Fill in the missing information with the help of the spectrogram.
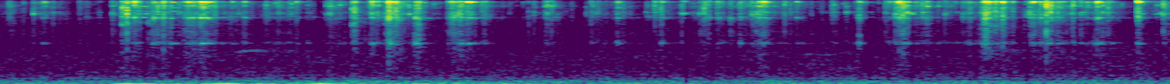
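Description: A stack of silver metal curtain rings held in the hand is riffled and jangled by the fingers so the rings knock against each other. The result is quiet, bright, tinkling metallic jingles in quick clustered bursts that die away almost at once, over a faint low rumble.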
